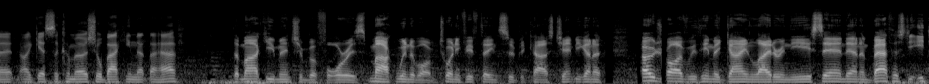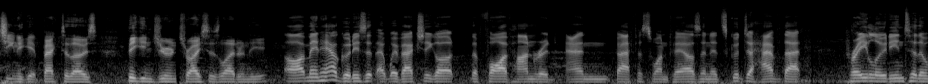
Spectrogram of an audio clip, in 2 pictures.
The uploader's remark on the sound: live from the Newcastle 500!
